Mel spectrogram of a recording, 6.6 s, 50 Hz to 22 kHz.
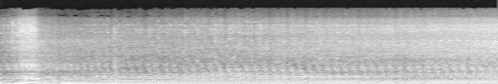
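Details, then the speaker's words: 1986 GMC S15 Sonoma Sierra Classic pickup idling after purchase, not yet fully warm: a loud, raspy idle with uneven puffing chuffs about three or four per second over the rumble. The owner knows where the massive exhaust leaks are. "as you can hear maybe on the video I've got some massive exhaust leaks and I know exactly where they're coming from"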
